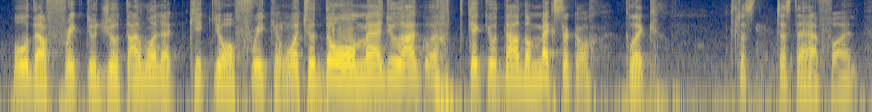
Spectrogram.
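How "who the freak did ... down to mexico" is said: very loud, high ranting in a put-on accent. Showing how a tech support scam caller would be answered: put-on accent. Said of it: "I'll go into my accent".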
